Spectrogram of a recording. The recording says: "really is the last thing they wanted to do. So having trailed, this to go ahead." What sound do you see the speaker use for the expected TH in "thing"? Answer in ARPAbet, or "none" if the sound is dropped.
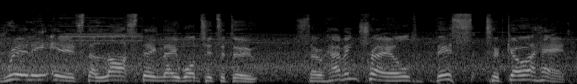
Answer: TH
